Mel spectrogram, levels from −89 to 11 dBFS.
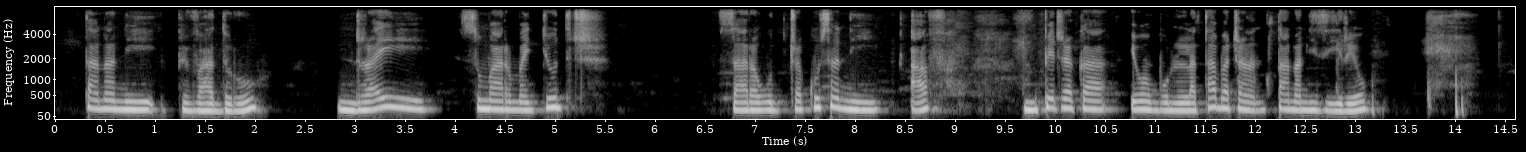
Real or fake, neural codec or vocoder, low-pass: real; none; 7.2 kHz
